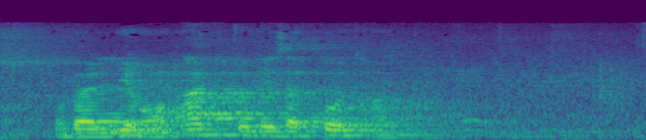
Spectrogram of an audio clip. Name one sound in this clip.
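A man speaks briefly into a microphone in an echoing hall.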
